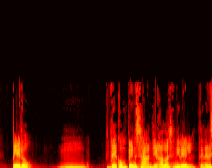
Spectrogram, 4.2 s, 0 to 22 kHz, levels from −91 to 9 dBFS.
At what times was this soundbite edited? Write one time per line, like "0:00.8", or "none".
0:02.3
